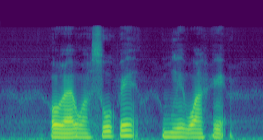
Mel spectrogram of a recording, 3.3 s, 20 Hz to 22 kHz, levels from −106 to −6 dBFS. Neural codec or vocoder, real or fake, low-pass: autoencoder, 22.05 kHz, a latent of 192 numbers a frame, VITS, trained on many speakers; fake; 9.9 kHz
